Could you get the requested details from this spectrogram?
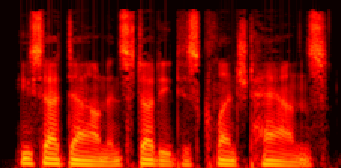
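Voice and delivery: ordinary delivery, nothing marked

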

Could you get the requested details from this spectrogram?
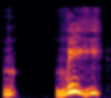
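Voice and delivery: high, halting disbelief; stammering. A narrator's reading. Young man unexpectedly named godfather, stammering. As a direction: stumble on the first sound in surprise. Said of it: "stammered Harry".

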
